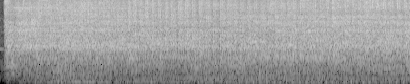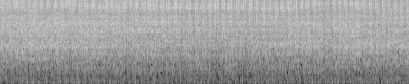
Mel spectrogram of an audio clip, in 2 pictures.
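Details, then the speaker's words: Viper Active scooter engine idling with loud, dense metallic clatter before repair: timing chain and valves noisy, all chain tensioners worn out. "запускаю очень сильный грохот с мотора заметно что все натяжители уже своё отработали"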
